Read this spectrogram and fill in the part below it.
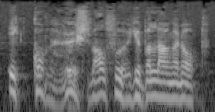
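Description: A woman's voice: sits low, moderate pace, breathy edge, exaggerated voice. An actress playing a determined, ingratiating middle-aged princess in a radio drama, genteel, motherly and effusively persuasive. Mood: coaxing. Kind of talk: Dutch radio drama acting. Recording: noisy old radio drama recording.

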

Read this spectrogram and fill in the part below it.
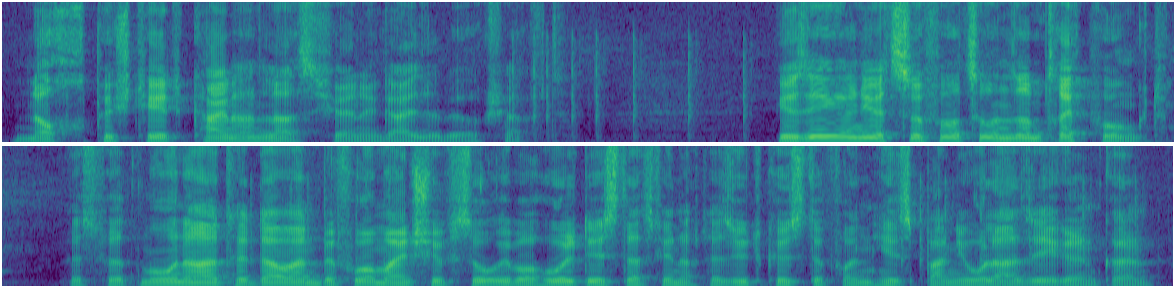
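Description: Older pirate captain, very low pitch, superior, measured, calculating, radio drama. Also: male voice, lively intonation. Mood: commanding. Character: commanding, calculating older male pirate captain, a great-uncle. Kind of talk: German radio play acting.

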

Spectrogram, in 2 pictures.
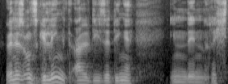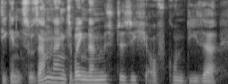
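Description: A man acting a cool, analytical detective in a radio play, speaking in a measured, dryly ironic way. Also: lowish voice, animated, darkish tone, close to an everyday voice.

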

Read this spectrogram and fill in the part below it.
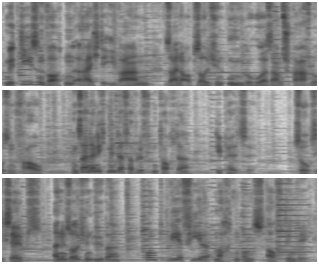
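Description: A respectable gentleman narrator in a radio play. His lowish voice moves expressively through measured, courteous storytelling, with faint music behind. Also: very animated. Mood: genial storytelling.

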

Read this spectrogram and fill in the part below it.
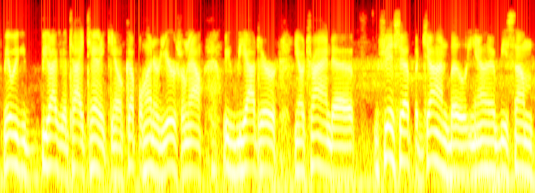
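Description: A man's voice: mid-range voice, moderate pace, phone-quality sound, slight background noise. An older man hosting a hobby radio show, rambling in a folksy, joking, meandering way. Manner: folksy, meandering, chuckles at own jokes. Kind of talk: rambling casual monologue, joking. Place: outdoors by a river.

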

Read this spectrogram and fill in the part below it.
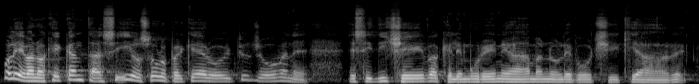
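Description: An actor playing a melancholy old whaler in a measured, reflective theatrical monologue about his life. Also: mid-range voice, a little mellow, natural voice. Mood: reminiscing. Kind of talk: literary dramatic monologue. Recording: reverberant stage hall, guitar music behind. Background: live guitar music.

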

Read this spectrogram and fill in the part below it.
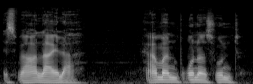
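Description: An actor playing a brooding, paranoid man in his thirties, telling his own story as a flat inner monologue in a radio play. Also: sits low, normal speed, very noisy. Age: 30s. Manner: flat, brooding, quietly obsessive.

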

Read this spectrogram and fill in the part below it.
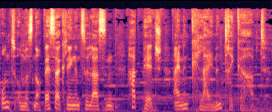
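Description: A man's voice: medium pitch, sing-song, normal speed. A man reading a scripted documentary voice-over as a reporter. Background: music.

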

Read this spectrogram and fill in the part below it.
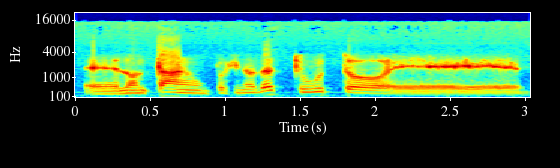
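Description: A man answering in a radio interview as a festival director, halting and thoughtful as he searches for words. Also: lowish voice, wildly swooping pitch, vocal fry, husky, dull audio.

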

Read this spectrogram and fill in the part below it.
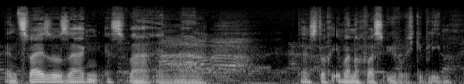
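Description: A man in a German radio drama playing a decent, wistful gentleman, polite, reflective and a little hesitant. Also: low voice, lively intonation, moderate pace, a crowd in the background.

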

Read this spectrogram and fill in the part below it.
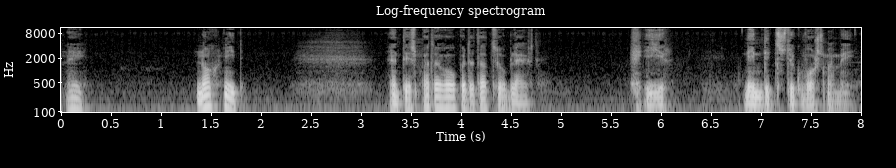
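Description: A resigned, simple-seeming kitchen lad in a radio drama. He sounds dark and husky, with a heavy gravelly creak. His manner is good-natured and humble. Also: low voice, animated, slow, pauses often, heavily acted. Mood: cautioning.

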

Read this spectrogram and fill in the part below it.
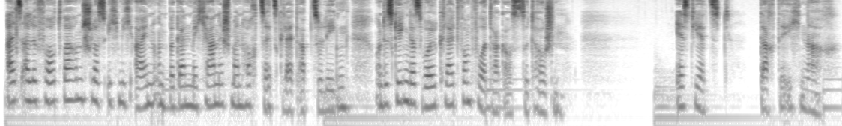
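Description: Radio drama lead for an actress: wounded, resolute young governess, medium register, intense yet restrained narration, musical backing. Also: female voice, medium pitch, close to an everyday voice. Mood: subdued. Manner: restrained, intense, breaking into hushed fragments. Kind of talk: German radio play narration and acting.

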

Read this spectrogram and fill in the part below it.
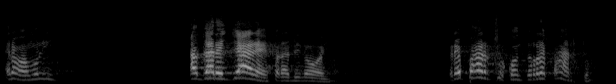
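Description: An actor playing an earnest, wounded migrant worker in an emotive theatrical monologue. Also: male voice, extremely high pitch, lively intonation, unhurried, sharp tone, full character voice. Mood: anguished, frantic. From Senegal. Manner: emotive, storytelling delivery with repeated phrases. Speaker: stage actor and storyteller. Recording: reverberant hall.

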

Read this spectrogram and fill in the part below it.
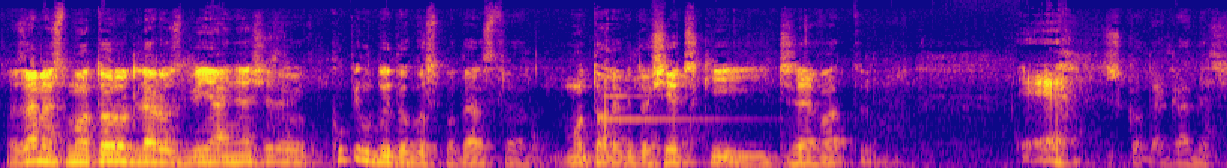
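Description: Practical farmer, grumbling, sardonic, piercing forceful tone, radio serial, faint noise. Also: male voice, mid-range voice, moderate pace. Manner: sardonic, short clipped remarks. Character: grumbling, teasing village farmer, practical and dry. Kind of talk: Polish radio serial acting.

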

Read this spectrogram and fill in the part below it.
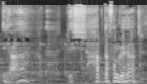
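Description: A man's voice: fairly high pitch, animated, a little slow. An actor playing a guarded, subdued young male police officer in a naturalistic radio crime drama. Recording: faint music behind the voice. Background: music.

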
